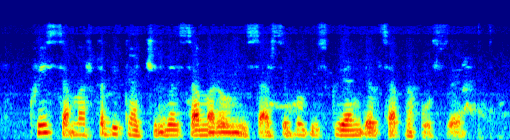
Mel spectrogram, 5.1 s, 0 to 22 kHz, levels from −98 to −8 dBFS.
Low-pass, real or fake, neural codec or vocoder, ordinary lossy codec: 10.8 kHz; real; none; Opus, 32 kbps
